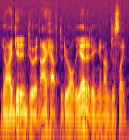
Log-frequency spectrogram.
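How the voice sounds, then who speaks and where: Rapid-fire and flat, this low-voiced man hosts a small gaming channel's livestream. He rambles in a casual, conversational way and tends to put himself down.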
